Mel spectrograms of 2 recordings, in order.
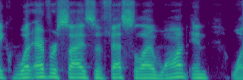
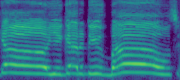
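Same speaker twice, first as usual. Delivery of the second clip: high, drawn-out mock holler; 14 semitones higher, 3 dB louder, slower than usual. Imitating Italian ladies watching people mess up food, hollering. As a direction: holler it out slowly, imitating indignant food critics. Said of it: "and hollering like".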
